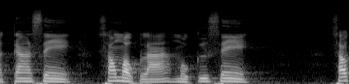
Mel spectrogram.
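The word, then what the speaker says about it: 火星: Sao hỏa, hỏa tinh là kasei.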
